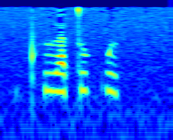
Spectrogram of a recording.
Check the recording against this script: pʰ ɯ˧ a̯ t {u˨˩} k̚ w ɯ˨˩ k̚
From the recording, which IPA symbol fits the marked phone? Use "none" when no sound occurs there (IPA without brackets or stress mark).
u˦˥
